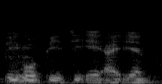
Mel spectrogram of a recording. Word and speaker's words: Poptain: real property in everywhere p-o-p-t-a-i-n and you pronounce it as poptain and you can always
